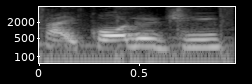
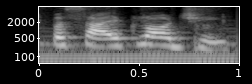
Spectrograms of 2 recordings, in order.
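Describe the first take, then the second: First: The starting P sound is silent. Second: The starting P sound is pronounced. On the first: The speaker calls it right. "We call it" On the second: The speaker calls it wrong. "Do we call it पसाइकोलॉजी? No"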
